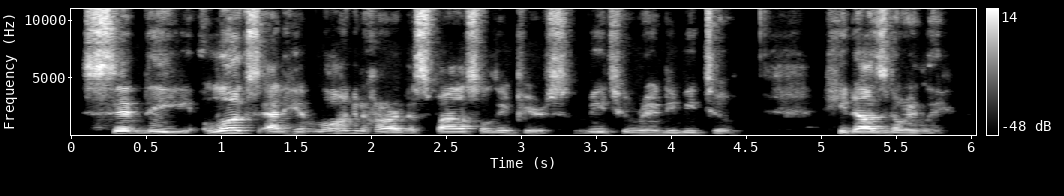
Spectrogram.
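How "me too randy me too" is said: low, soft sympathy; tender. Acted. Sydney accepts Randy's apology, gently and quietly. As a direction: lower and soften, understated warmth.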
